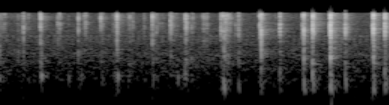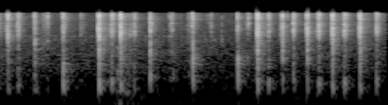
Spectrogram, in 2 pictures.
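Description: A slim aluminium wireless keyboard with white plastic keys lies on a fabric surface while both hands type rapidly with their fingertips. About three dozen short, dry, bright clicks come in a quick, uneven stream, with almost no low end and no ring after each press.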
